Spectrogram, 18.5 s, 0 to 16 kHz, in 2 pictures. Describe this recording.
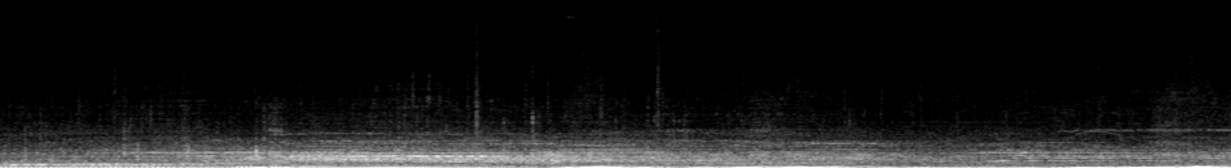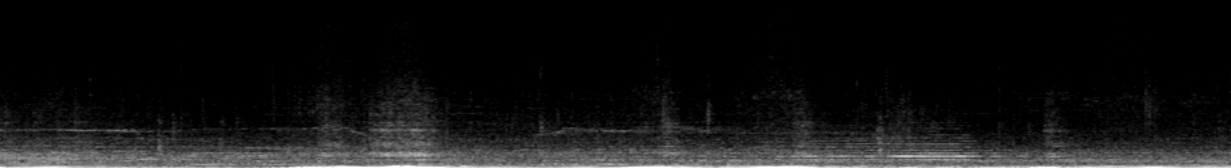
Georgia national rugby team is winning Europe Championship 2022. It is raining and drizzling. External perspective of the stadium. IRT Cross, AE5100, Zoom F6.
